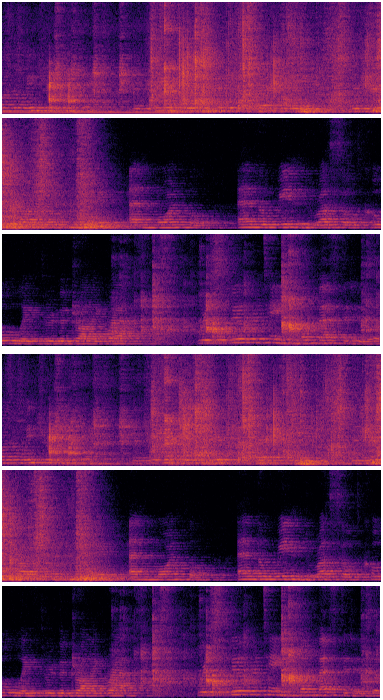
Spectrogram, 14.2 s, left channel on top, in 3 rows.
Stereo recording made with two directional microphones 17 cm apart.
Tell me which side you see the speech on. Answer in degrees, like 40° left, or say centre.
30° right.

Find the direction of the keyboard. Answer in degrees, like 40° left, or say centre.
20° right.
